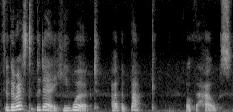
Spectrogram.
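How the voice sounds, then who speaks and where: Unhurried woman reading a children's story. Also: fairly high pitch, creaky, mellow, a little hiss or hum. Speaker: storybook reader. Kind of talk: scripted children's story narration.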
